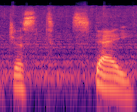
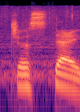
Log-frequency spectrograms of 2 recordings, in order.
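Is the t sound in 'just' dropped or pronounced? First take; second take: pronounced; dropped. First: The t sound in 'just' is pronounced. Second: The t sound in 'just' is dropped. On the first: "He doesn't say" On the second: "He says"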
